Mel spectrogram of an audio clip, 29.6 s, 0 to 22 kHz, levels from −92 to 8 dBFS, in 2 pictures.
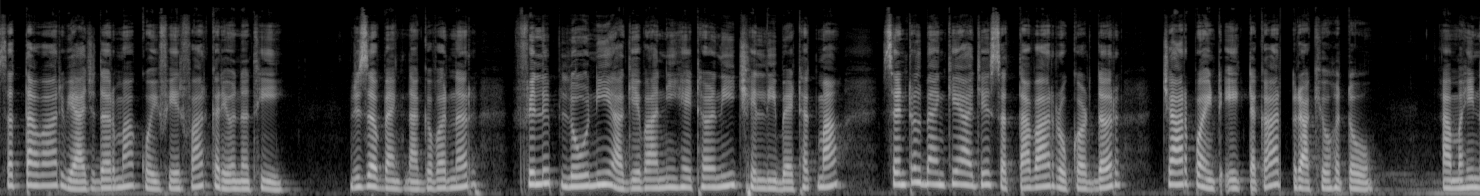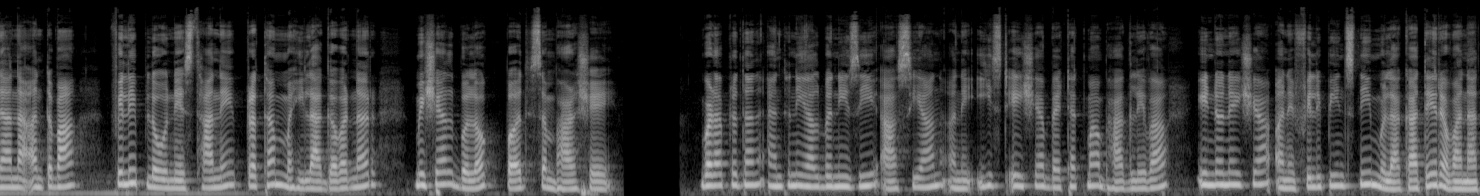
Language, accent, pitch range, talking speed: Gujarati, native, 160-220 Hz, 110 wpm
